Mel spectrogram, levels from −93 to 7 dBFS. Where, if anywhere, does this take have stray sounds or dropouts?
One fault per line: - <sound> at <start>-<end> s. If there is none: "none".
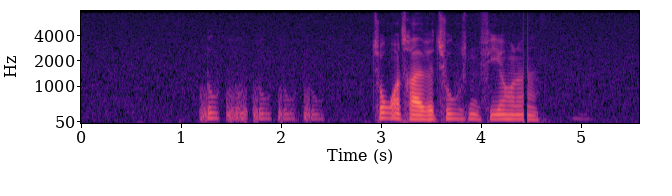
- laugh at 1.2-2.4 s
- dropout at 4.4-4.5 s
